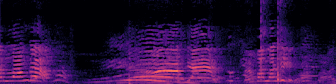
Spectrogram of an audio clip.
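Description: Young children's high-pitched voices calling out, the words not made out.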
